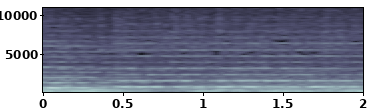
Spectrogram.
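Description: Mandolin orchestra of mandolins, mandolas, guitars and double bass playing together, several parts moving in held notes that change pitch every half second or so.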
